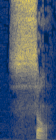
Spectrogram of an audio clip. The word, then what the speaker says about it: cent: and the last one, 100. Remember, final T not pronounced. 100.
